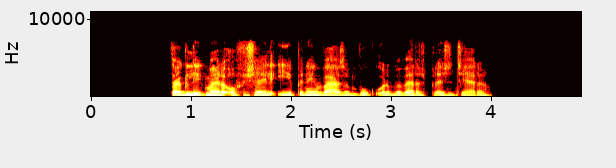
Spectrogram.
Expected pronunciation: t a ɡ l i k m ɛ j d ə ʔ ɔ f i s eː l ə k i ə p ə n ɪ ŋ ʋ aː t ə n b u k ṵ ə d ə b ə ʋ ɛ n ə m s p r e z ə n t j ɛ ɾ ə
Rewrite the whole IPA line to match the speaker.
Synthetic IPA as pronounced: t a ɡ l i k m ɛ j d ə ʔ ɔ f i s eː l ə ʔ i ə p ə n ɪ ŋ ʋ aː t ə n b u k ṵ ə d ə b ə ʋ ɛ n ə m s p r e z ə n t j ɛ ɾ ə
